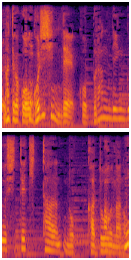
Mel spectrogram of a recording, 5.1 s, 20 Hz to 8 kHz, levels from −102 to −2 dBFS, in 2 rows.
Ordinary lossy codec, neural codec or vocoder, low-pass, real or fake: none; none; 7.2 kHz; real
